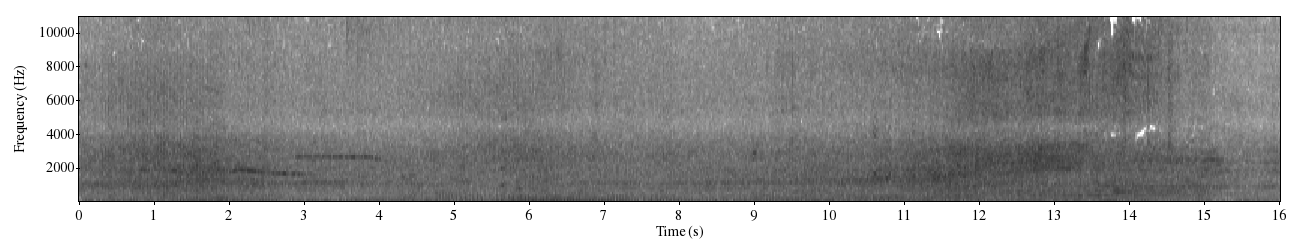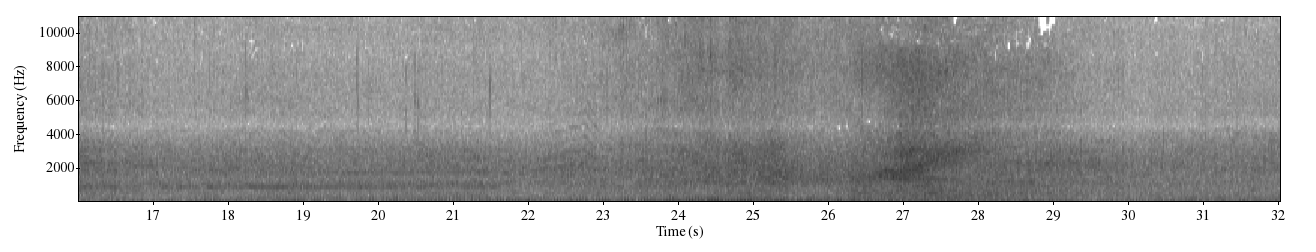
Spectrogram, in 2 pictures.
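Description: Street traffic heard while riding along a city road: a steady low hum of engines and tyres, with motorcycles and other vehicles passing, and two louder swells of noise as vehicles go by close, about twelve seconds in and near the end.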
